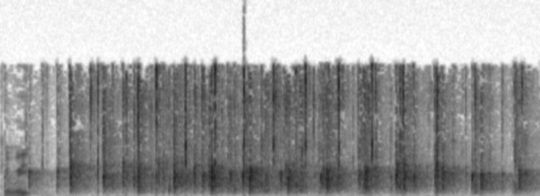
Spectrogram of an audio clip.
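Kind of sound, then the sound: crowd, audience clapping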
